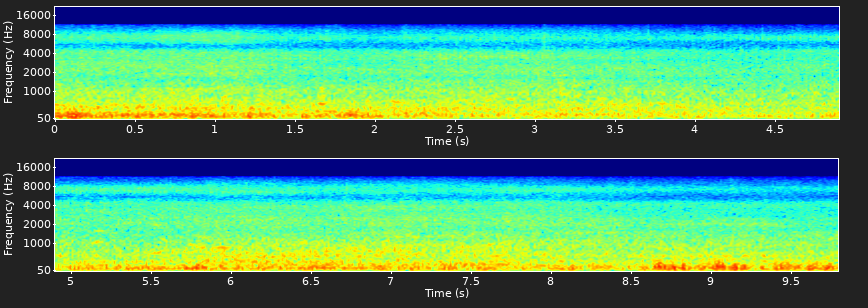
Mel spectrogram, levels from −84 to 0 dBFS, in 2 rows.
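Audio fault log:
Throughout: Bluetooth LC3 compression, likely; grainy, breathy upper band from coarse noise-filled coding, with a hard spectrogram ceiling at 11.6 kHz and plainly audible codec damage at 48 kbps.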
